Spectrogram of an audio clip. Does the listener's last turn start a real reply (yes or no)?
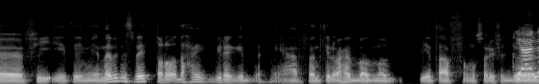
yes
